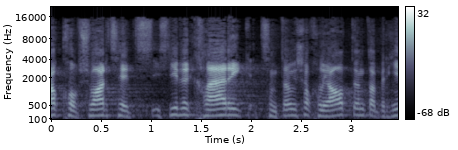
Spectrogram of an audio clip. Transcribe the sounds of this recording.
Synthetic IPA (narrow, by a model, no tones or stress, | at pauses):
ɑkʰopʃʋɑɾt͡shɪt͡sɪsiːɾəɛɾklɛːɾikt͡sʊmt̪ɛʃoχliɑːt̪əntɑbəɾhi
